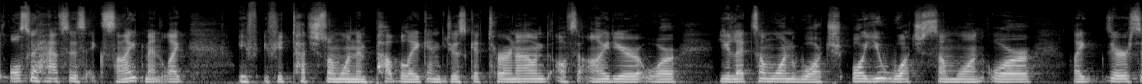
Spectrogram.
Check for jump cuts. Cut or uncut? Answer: cut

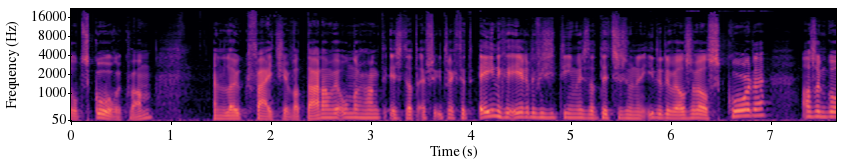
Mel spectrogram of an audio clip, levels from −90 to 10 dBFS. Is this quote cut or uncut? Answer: uncut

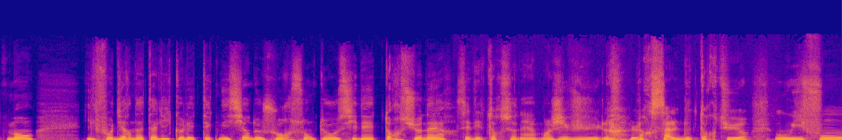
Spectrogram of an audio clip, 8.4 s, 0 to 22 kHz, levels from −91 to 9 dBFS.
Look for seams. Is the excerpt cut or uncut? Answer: uncut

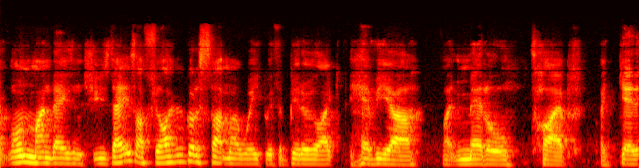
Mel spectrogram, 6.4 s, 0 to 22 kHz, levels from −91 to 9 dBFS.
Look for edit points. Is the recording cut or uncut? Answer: uncut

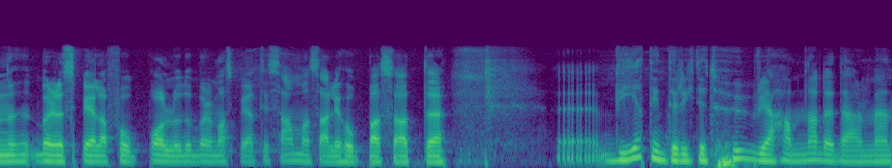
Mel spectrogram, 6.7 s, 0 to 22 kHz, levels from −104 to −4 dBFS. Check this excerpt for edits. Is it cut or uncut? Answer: uncut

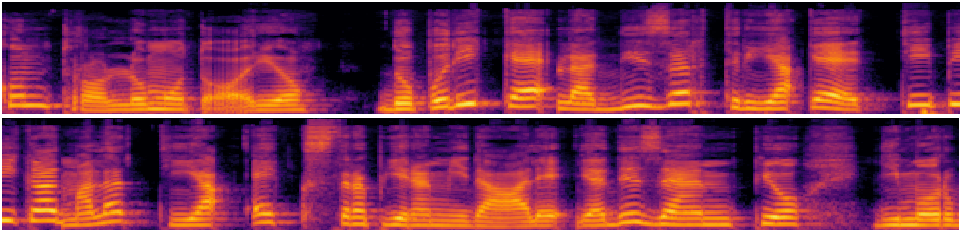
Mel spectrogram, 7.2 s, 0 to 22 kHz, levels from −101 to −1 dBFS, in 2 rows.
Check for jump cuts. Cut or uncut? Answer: cut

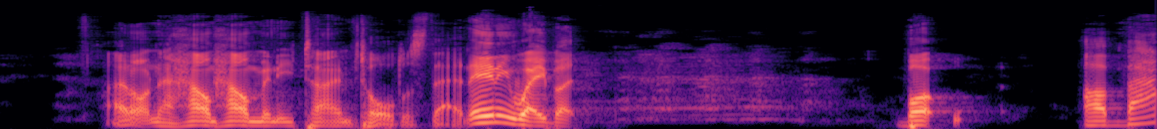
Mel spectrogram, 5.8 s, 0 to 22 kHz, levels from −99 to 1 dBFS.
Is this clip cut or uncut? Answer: cut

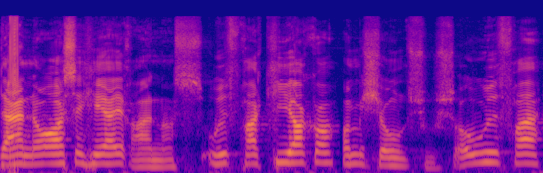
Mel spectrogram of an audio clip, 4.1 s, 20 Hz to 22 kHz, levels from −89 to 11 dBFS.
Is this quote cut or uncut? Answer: cut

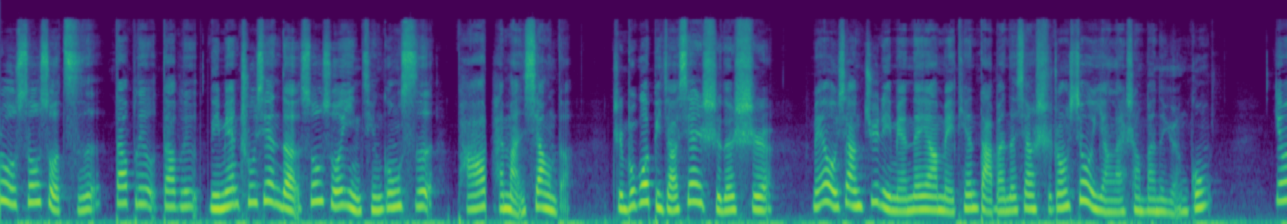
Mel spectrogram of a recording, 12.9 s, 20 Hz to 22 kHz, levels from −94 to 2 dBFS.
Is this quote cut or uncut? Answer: cut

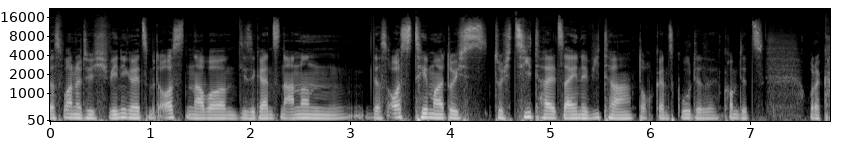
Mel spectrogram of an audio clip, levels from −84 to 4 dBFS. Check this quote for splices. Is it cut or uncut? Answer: uncut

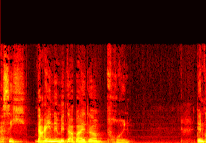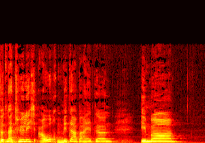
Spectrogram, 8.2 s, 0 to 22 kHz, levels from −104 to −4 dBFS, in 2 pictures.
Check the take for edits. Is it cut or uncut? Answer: cut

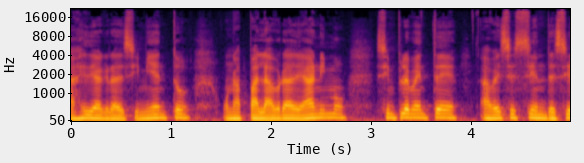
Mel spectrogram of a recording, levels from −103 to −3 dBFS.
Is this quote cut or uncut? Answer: uncut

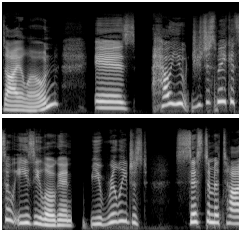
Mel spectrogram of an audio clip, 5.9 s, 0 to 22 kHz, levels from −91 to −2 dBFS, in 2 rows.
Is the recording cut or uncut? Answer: uncut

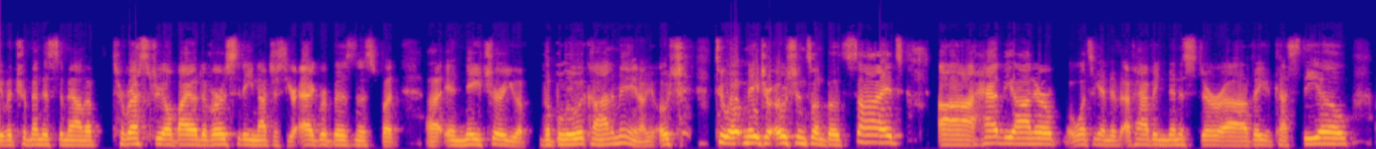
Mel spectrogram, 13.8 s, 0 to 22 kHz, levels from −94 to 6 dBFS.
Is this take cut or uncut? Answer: cut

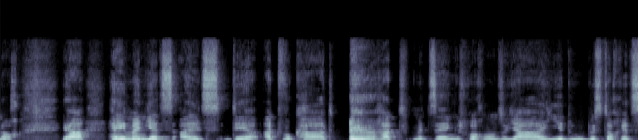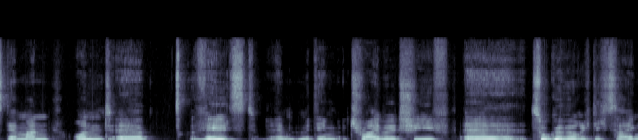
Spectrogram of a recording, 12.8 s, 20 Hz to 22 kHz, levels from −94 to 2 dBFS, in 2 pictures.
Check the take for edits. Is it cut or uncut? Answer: cut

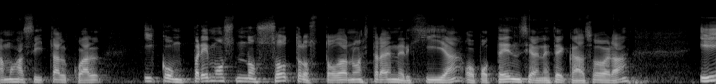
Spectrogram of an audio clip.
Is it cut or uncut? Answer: uncut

